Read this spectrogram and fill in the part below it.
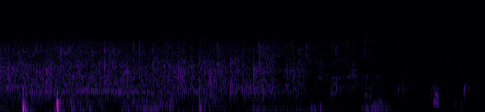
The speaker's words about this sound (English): Come on, can we clap our hands for those that made that decision for the first time today?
